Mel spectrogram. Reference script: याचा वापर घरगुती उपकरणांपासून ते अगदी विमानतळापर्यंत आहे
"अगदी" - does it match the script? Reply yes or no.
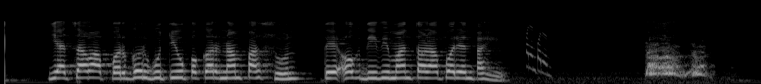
yes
